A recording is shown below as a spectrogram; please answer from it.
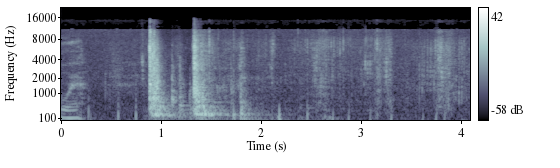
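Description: Metal cab door of an old Soviet crane truck banging twice about a second in, followed by faint scattered clicks and shuffling as someone climbs out of the cab.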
